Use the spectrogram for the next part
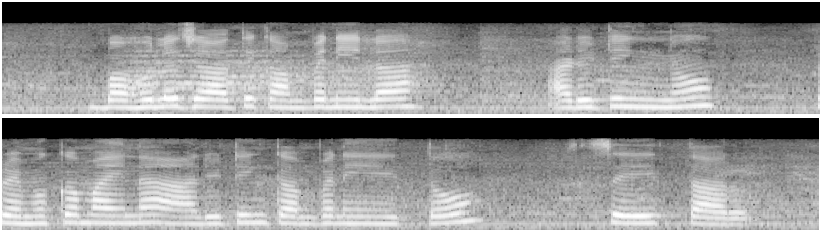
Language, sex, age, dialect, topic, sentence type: Telugu, female, 18-24, Utterandhra, banking, statement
